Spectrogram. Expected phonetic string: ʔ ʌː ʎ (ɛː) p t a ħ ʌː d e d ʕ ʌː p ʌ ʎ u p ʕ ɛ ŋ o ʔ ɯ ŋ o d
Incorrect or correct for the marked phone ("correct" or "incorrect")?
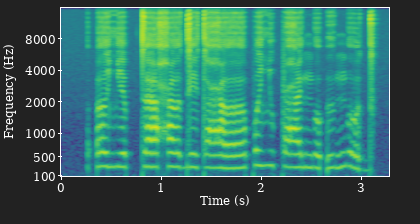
correct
